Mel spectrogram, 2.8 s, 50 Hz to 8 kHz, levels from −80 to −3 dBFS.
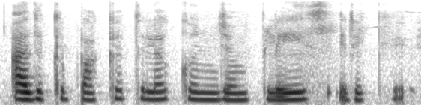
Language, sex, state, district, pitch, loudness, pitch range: Tamil, female, Tamil Nadu, Nilgiris, 210 Hz, -21 LUFS, 200-220 Hz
